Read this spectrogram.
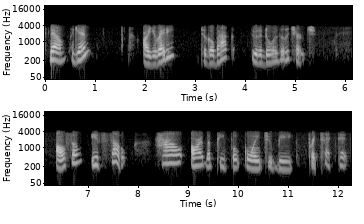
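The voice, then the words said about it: Hoarse, strained voice, speaking softly. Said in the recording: “my voice is giving out, so I'm trying to speak a little softer because for some reason I have been very, very hoarse.”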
